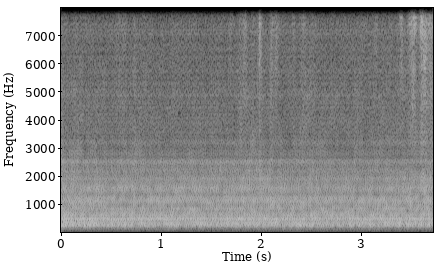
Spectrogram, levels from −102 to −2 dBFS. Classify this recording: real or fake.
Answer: fake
